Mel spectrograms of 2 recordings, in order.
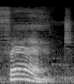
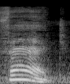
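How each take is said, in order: Both takes have the same delivery.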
